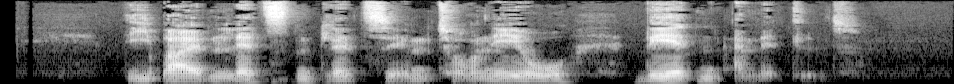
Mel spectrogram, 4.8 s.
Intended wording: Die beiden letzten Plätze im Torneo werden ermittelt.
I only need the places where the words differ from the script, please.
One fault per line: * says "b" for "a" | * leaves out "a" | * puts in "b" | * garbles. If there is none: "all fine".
all fine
